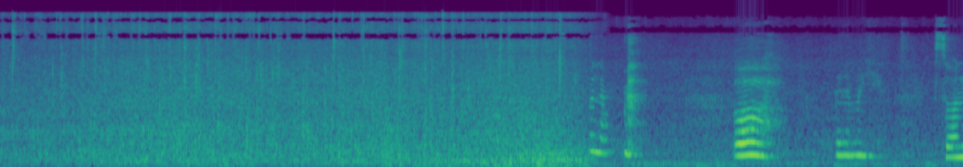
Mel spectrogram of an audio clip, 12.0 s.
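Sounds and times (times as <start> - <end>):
raindrops tapping on tiles: 0.0 - 7.8
rain hiss: 0.0 - 11.8.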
